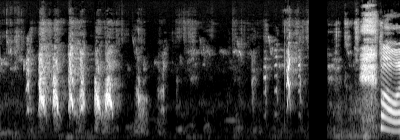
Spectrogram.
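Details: Pomeranian barking: a quick run of about five sharp, high barks in the first two seconds, then scattered softer yips, ending with a long tonal whine-like sound; voices are heard in the background.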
